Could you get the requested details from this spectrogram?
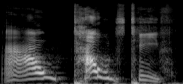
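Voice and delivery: high, loud jaded snap; high witch snap; crone snapping. A narrator's reading. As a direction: snap it like a sour old witch. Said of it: "snapped the crone jadedly".

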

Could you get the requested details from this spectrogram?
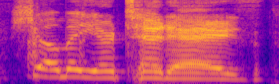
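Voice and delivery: loud, aggressive joking shout; mock-aggressive yell. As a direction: blurt it out at full volume, half laughing. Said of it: "Yeah, it was very aggressive".

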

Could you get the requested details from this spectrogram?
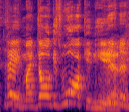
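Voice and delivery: high, slow mock tough-local accent; hammed-up "walking here" street accent; dog-walking accent. Co-host teasing her dog walking accent, mock accent. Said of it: "Dog walking accent".

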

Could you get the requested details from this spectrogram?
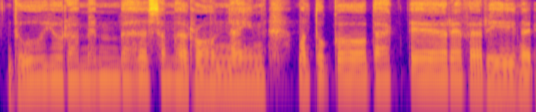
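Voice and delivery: put-on sung in a thick Swedish accent, high and slow. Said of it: "he's got this Swedish accent, you know, very thick".

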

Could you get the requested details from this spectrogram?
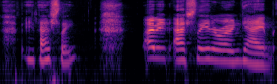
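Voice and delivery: high, mock-tearful amazement; near tears. Student about to cry after beating the rival, mock near tears. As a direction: act choked up with victory, lightly. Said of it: "I was gonna cry".

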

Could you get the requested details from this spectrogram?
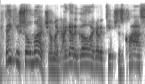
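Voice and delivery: high, breathless rush of thanks; bubbling over as he heads out the door; giddy thanks. Retold or imitated. Thanking Danusha and rushing off to teach, giddy and high.

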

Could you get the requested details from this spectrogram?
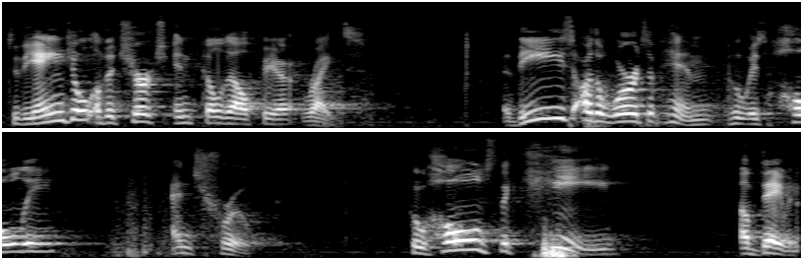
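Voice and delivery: slow, solemn reading of scripture. Acted. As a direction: read each phrase deliberately, with weight. Reads scripture aloud.

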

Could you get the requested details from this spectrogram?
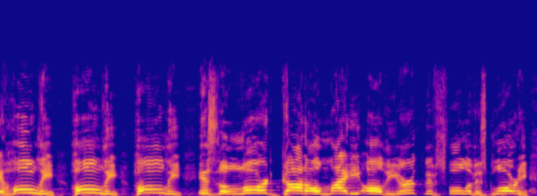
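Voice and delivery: ringing, awestruck praise; loud angelic proclamation. Retold or imitated. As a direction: call it out like a choir of angels. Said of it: "would echo back to them and say".

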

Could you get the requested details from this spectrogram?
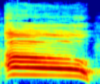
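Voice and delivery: loud, high, drawn-out oh; sudden realization. Retold or imitated. Host retelling watching the show, loud dawning realization. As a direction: let the penny drop out loud.

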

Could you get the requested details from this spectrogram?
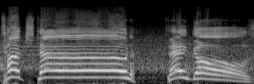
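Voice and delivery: high, loud, long-held "touchdown"; excited touchdown shout. Real, not acted. Announcer announcing a Bengals touchdown, excited shout. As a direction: belt it out and stretch the word.

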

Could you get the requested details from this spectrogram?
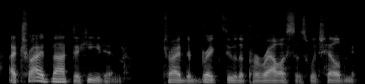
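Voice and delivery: plain reading voice

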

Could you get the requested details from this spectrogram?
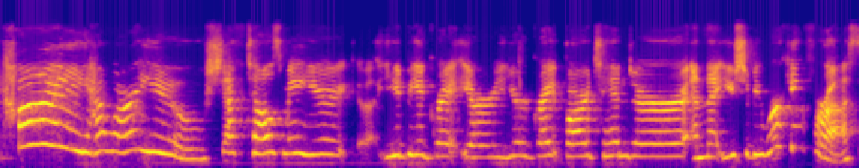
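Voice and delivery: high-pitched gushing phone greeting; imitating an effusive woman recruiter. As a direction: greet a stranger sing-song and high. Voicing Helen on the phone.

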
